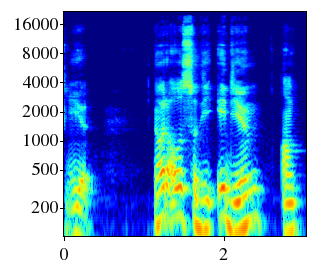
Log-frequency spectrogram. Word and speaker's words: yeux: Now, on the sixth note, another very common irregular plural is the masculine noun for the eye, l'œil, which becomes les yeux, pronounced yeux.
